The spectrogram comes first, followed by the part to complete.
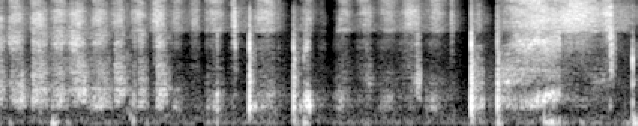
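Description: Chalk scratching on a blackboard as a word is written in short strokes, with one longer, louder continuous stroke near the end.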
